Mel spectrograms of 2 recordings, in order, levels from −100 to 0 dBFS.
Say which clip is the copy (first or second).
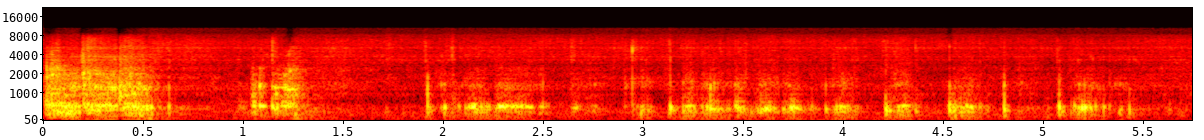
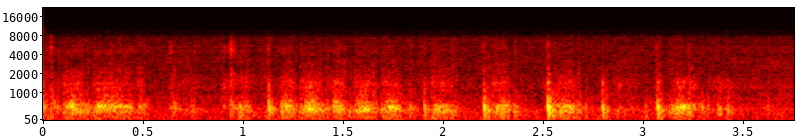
first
